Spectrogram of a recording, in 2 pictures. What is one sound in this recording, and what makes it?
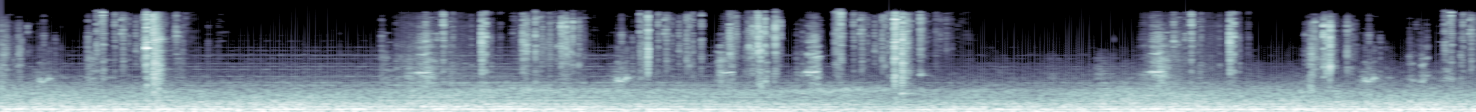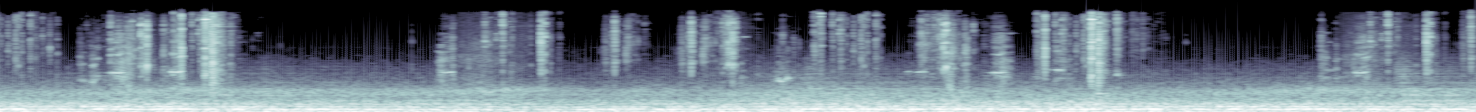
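A metal lockpick snaps in a lock.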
